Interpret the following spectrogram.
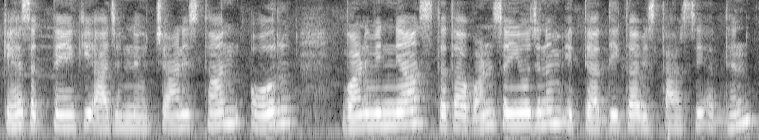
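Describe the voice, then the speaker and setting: A woman teaching an exam-prep lesson, slowly spelling out sounds and letters one by one. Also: medium pitch, steady tone, darkish tone.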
